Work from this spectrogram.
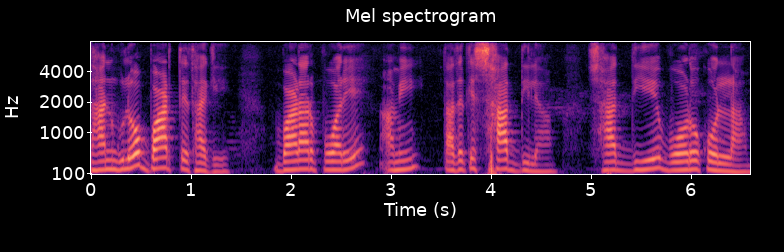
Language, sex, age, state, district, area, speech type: Bengali, female, 45-60, West Bengal, South 24 Parganas, rural, spontaneous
